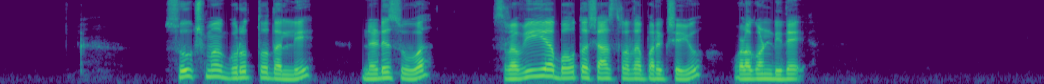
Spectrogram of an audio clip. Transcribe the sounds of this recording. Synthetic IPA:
suːkʂmɐɡuɾut̪ʋɐd̪ɐlːi | nɐɽesuʋɐ | sɾɐʋiːjɐbɐwt̪ɐʃaːst̪ɾɐd̪ɐp̬ɐɾiːkʂɛju | ɔɭɐɡo̞ɳɖid̪e̞

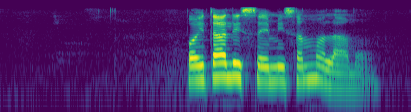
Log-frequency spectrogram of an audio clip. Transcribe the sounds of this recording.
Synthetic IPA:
pʌj̃t̪alisemisʌmːʌlamõ̰

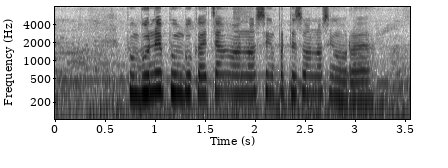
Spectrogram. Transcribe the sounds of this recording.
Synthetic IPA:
b̥ṳmbuneb̥ṳmbukat͡ʃaŋɔnɔsɪŋpəd̪̥ɪ̤sɔnɔsɪŋoɾa

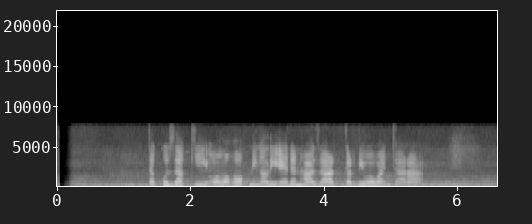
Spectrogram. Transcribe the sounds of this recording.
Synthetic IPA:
t̪əkuzakiʔɔlɔɦɔk̚niŋaliʔɛdənɦazart̪̚kərdiwawaɲt͡ʃaɾa

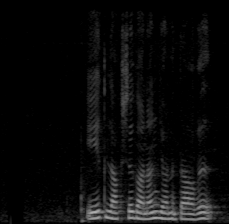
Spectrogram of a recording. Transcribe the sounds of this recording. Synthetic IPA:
eːt̪lɐkʂɐɡɐnɐnd͡ʒɐnɐt̪aːʋə

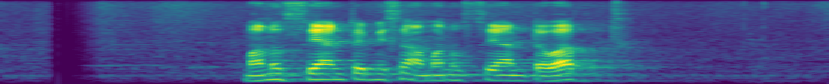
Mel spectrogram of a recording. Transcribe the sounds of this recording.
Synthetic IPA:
manusjjaɳʈəmisaːmɐnusɐjaɳʈəʋat̪

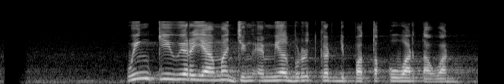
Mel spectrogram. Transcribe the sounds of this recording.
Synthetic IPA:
wɪŋkiwirjamad͡ʒəŋɛmilbəɾʊt̪̚kərdipɔt̪ɔkːuwart̪awan

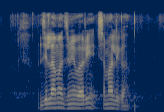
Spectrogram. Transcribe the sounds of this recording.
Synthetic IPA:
d͡zilːamad͡zimːewaɾisʌmalika

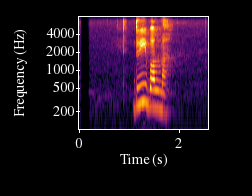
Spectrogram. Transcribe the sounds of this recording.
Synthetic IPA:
d̪ujbʌlma

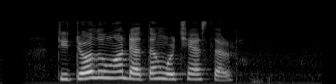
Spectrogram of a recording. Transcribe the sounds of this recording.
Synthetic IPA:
d̪̥i̤ɖ̥o̤luŋɔdät̪əŋwut͡ʃɛst̪ər

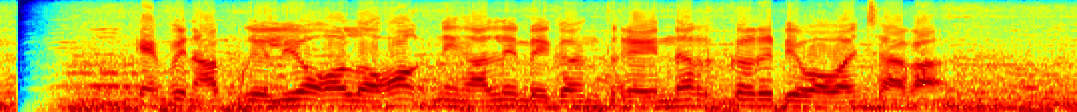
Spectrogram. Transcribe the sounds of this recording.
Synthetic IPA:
kɛfɪnapɾiliɔːlɔɦɔk̚niŋalimbeɡant̪ɾenərkərdiwawaɲt͡ʃaɾa̰

